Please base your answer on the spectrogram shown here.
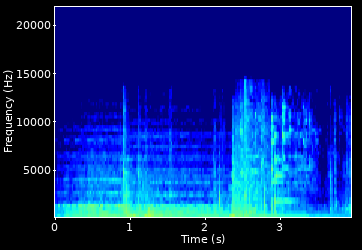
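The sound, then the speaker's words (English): Glass shattering as a fist smashes through a pane in a locked back door: two bright, crashing bursts of breaking glass over a sustained musical tone. “He smashes his fist through one of the panes of glass.”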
